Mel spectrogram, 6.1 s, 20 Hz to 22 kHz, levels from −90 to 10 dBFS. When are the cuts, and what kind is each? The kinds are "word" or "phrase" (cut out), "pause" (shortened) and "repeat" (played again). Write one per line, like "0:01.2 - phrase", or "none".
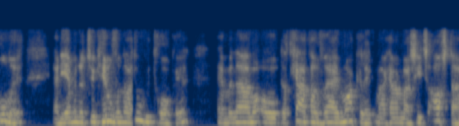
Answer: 0:01.8 - word
0:03.7 - word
